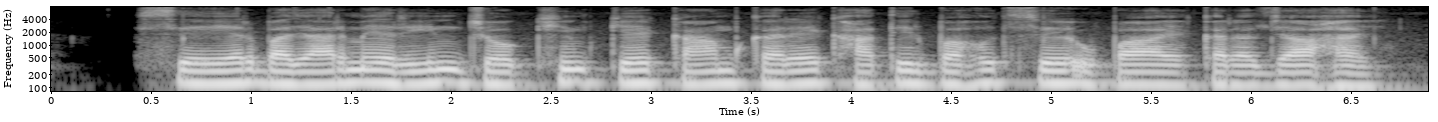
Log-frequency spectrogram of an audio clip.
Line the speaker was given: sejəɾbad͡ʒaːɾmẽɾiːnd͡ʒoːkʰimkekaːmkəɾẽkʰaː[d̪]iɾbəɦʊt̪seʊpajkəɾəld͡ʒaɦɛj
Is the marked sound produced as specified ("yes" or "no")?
no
